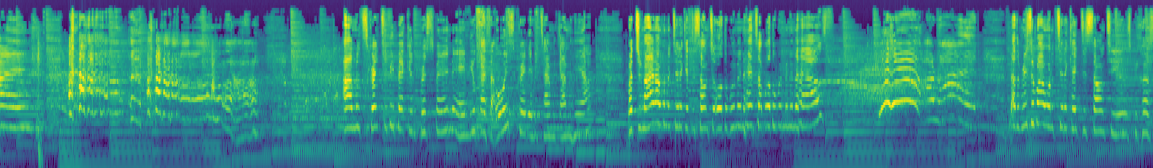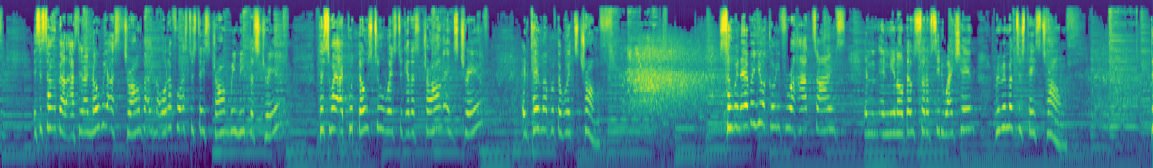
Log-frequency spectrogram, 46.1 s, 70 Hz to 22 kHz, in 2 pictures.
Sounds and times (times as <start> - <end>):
Music: 0.0 - 46.1
Speech: 23.8 - 28.7.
